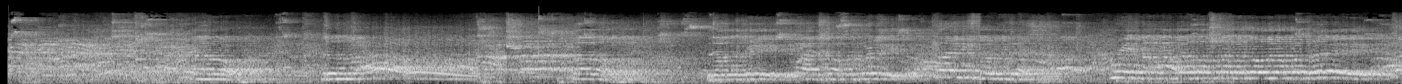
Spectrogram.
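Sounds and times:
spectators' voices and shouts: 0.1s - 14.0s.

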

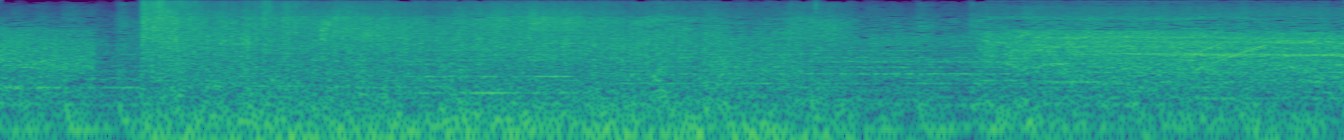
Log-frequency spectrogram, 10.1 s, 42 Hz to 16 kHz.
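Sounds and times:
deep rumble: 0.0s - 8.6s
loud explosion: 1.0s - 6.6s.

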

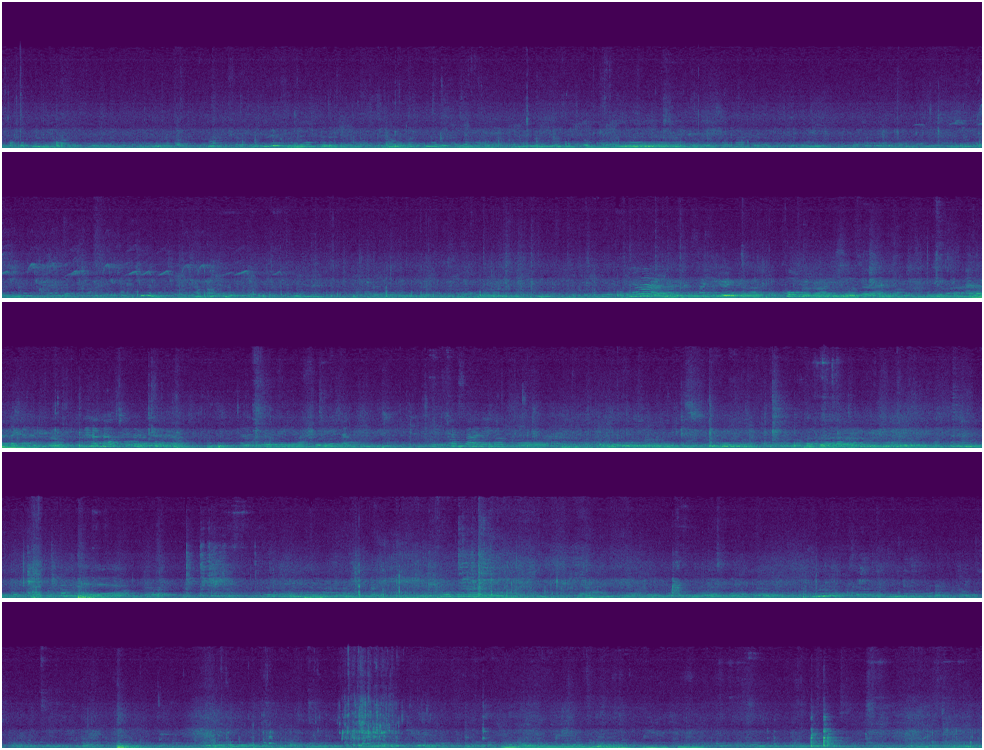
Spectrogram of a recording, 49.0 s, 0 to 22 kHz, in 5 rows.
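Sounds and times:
murmur of people talking: 0.0s - 49.0s.

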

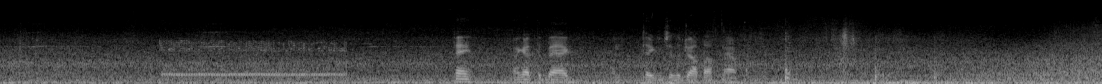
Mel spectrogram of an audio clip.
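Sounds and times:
telephone ringback beep: 1.6s - 3.5s.

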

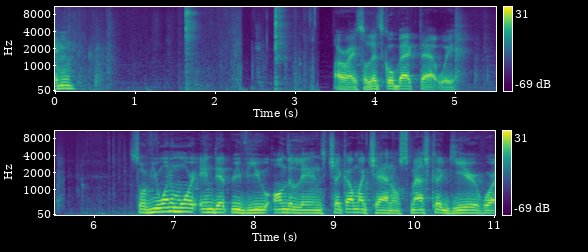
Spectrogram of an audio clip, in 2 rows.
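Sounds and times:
soft rustles: 0.1s - 3.3s.

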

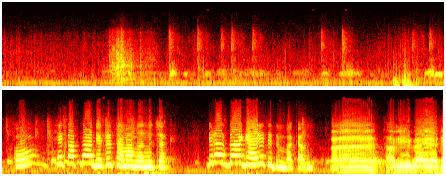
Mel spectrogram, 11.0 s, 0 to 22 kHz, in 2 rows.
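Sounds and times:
steady low hum: 0.0s - 11.0s
faint murmuring: 0.2s - 11.0s.

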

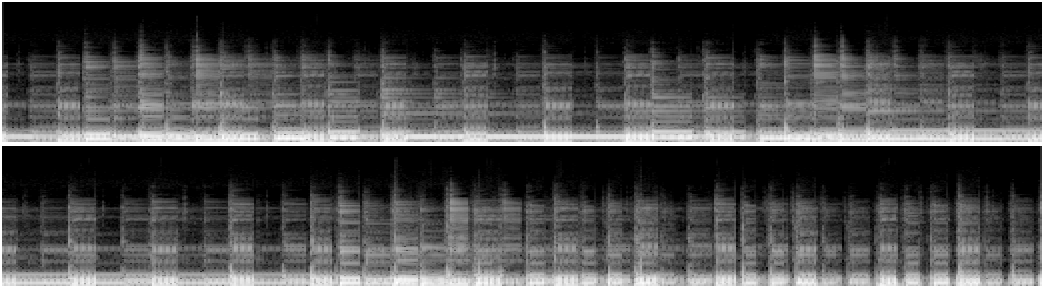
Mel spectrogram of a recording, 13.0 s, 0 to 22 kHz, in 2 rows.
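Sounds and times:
bass guitar: 0.0s - 13.0s
guitar: 0.0s - 13.0s
steady beat: 0.0s - 13.0s.

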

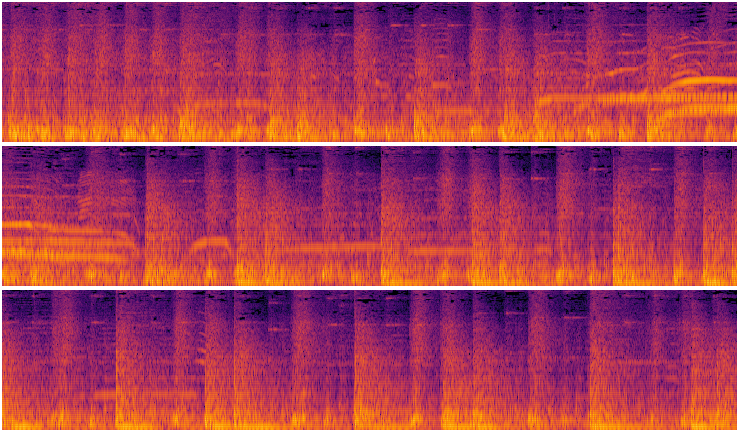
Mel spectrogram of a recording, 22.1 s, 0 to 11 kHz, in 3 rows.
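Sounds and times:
marching drum strokes: 0.0s - 22.0s.

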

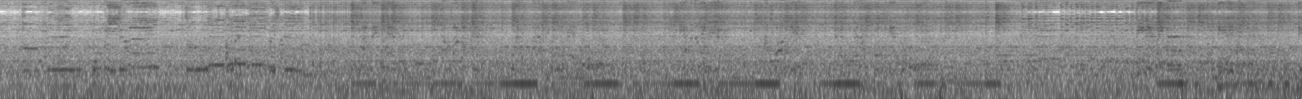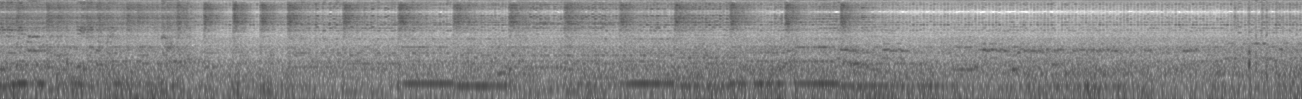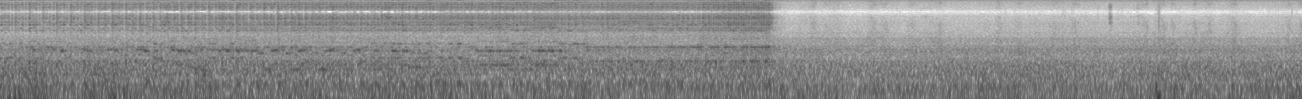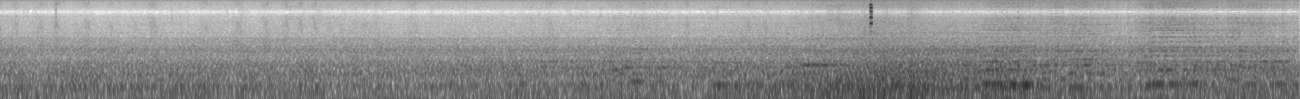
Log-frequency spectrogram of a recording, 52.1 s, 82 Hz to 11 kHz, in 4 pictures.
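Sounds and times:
music playing: 0.0s - 33.8s, 45.0s - 52.0s
car engine and road noise: 0.0s - 52.0s.

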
